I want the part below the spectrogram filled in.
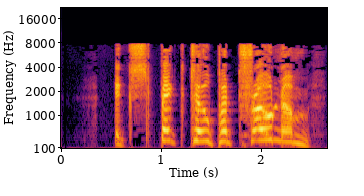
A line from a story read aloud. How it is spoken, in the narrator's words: Harry yelled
